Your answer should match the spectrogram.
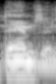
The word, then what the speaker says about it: Damson: Damson. Jesus. All right, well, Like Damson in distress. Damson in a dress.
